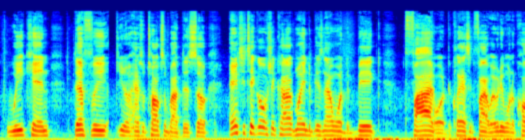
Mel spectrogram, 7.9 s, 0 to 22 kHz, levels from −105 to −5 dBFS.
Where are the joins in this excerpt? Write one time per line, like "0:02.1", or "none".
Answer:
0:01.6
0:04.4
0:04.7
0:06.1
0:06.5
